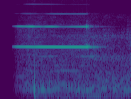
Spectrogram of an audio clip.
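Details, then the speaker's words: Generic Chinese DVR security recorder: one steady, high-pitched beep of just under a second, its alarm that the hard disk is damaged or missing. "está haciendo ese sonido cuando un dbr hace ese sonido normalmente es porque su disco duro ya se daño O carece de disco duro"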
